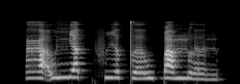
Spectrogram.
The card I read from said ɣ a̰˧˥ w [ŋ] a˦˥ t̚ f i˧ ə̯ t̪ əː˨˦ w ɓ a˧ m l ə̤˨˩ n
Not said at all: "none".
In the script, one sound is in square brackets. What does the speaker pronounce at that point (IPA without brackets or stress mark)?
ɲ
